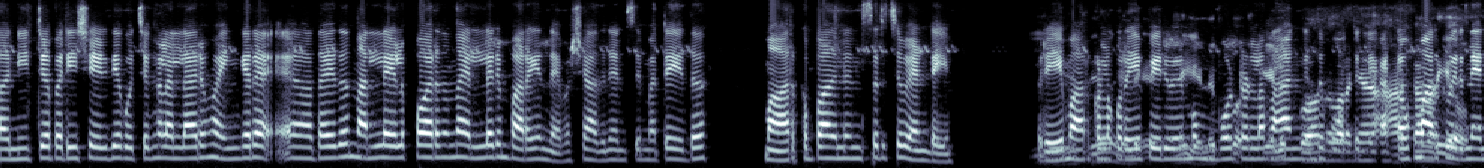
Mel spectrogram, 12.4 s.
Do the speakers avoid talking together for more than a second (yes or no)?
no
